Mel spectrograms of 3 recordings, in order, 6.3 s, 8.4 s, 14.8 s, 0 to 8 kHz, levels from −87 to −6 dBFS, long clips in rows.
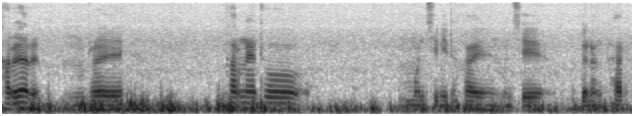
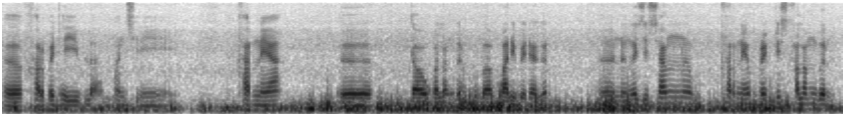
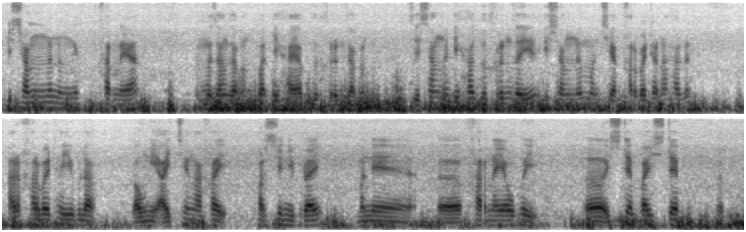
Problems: low volume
